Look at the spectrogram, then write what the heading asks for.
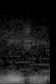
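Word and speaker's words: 虹: And the same kanji is pronounced niji and two is pronounced.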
